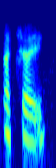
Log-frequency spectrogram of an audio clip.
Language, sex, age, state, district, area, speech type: Punjabi, female, 30-45, Punjab, Mohali, rural, conversation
